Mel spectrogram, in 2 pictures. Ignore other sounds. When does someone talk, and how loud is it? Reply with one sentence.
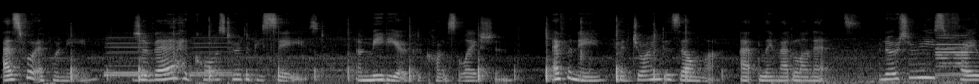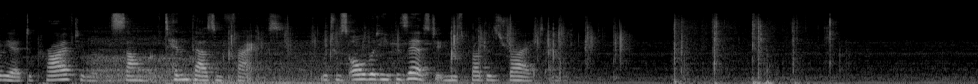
The talking can be heard from 0.0 to 15.4 s, at a steady volume.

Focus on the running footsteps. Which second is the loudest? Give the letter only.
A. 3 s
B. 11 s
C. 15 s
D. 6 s
D.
